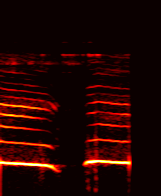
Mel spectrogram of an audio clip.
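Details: Young puppy Butterball at seven weeks, struggling to descend stairs indoors, lets out a long, steady, high-pitched whine, briefly dipping and breaking, then resuming before cutting off into silence.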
